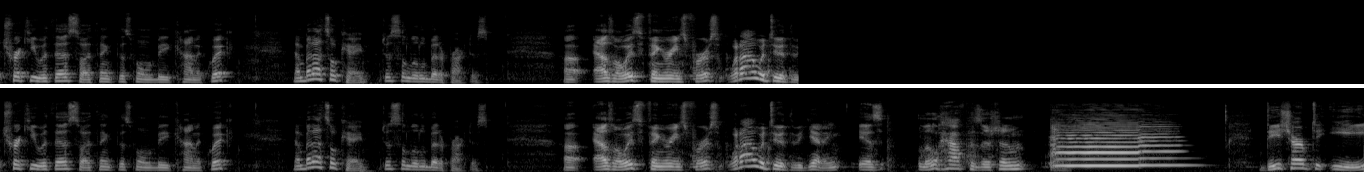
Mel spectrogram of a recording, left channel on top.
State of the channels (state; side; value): drops out; left; at 8.0 s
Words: with this, so I think this one will be kind of quick, but that's okay. Just a little bit of practice. As always, fingerings first. What I would do at the beginning is a little half position, D sharp to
